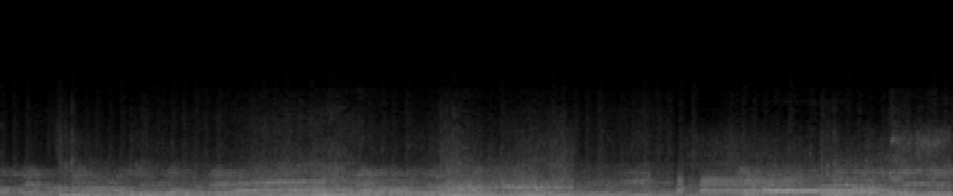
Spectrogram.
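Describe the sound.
A car driven recklessly, its engine whining loudly and continuously with shifting tones and a few brief low thumps.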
